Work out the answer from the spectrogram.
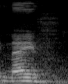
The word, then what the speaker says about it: knife: un poco night live' sierra con la f ok one night live' pegas tu labio con tus dientes superiores y expulsa aire ok knife one life nike también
